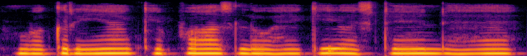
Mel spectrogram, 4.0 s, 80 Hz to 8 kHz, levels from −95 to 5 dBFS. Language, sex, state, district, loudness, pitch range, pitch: Hindi, female, Jharkhand, Palamu, -13 LUFS, 225-230 Hz, 230 Hz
